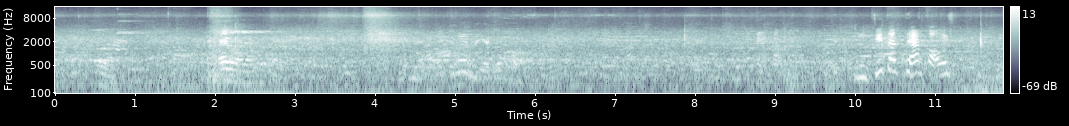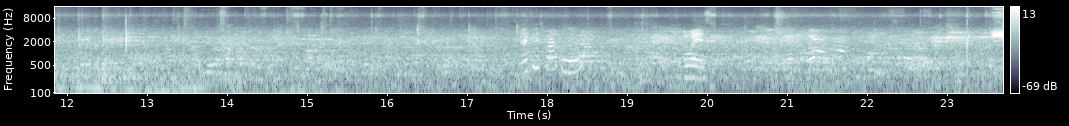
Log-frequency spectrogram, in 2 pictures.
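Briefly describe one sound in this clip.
A crowd of adults and children chatters in a large echoing hall.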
